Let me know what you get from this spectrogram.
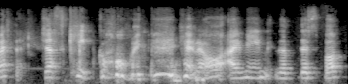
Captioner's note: laughs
